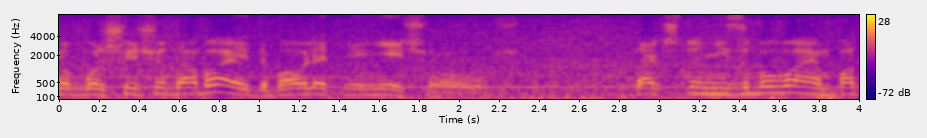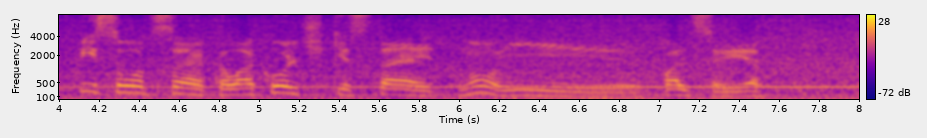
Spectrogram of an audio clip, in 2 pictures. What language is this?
Russian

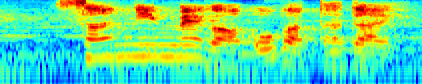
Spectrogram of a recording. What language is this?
Japanese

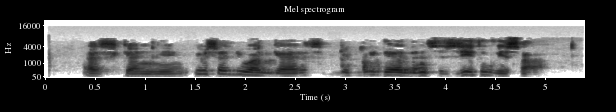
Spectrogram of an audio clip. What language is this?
Kabyle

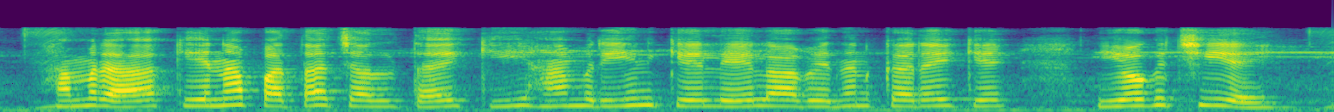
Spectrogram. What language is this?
Maithili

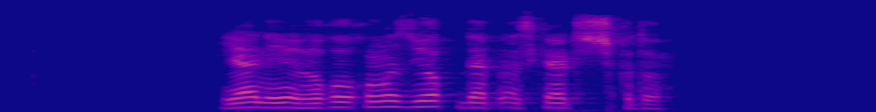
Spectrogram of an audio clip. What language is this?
Uyghur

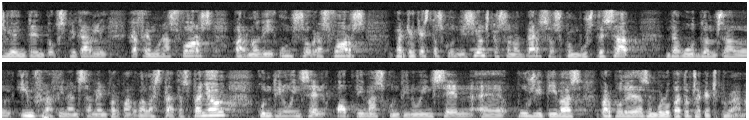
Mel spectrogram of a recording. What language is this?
Catalan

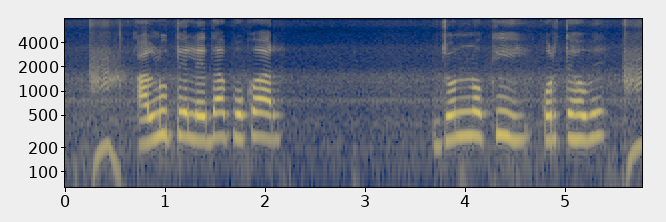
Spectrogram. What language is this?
Bangla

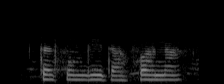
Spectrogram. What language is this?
Marathi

